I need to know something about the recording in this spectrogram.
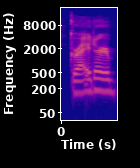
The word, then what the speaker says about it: Grieder: Or Greiter, but if you're pronouncing it the German way, it's Greeter.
